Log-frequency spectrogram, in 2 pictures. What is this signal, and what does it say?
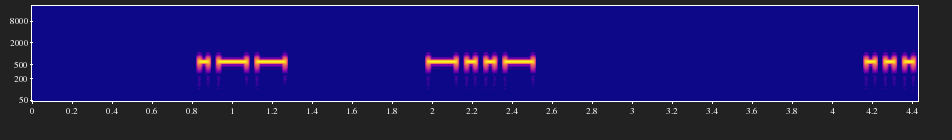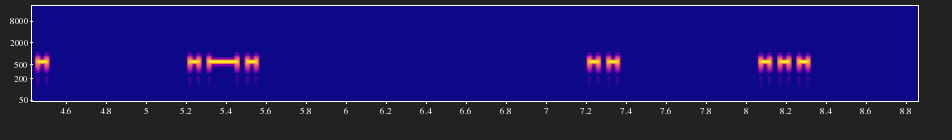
Morse code, heard as a keyed tone, about 25 wpm, spaced as for 10 wpm, 600 Hz. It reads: WX HR IS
